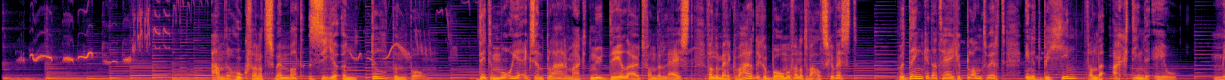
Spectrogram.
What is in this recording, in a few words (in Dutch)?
audioguide nl enfant; jardin; modave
